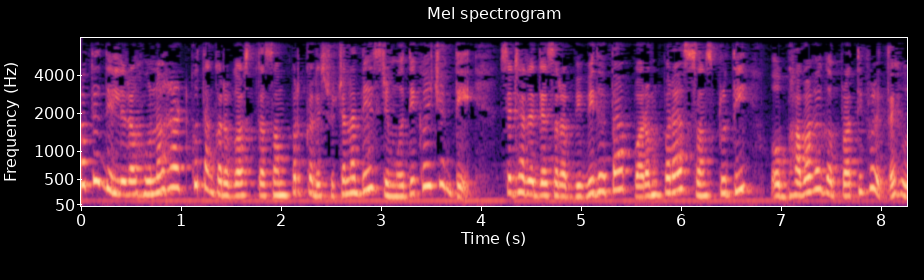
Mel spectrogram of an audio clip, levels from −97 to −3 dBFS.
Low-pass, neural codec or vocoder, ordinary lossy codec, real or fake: 7.2 kHz; none; none; real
